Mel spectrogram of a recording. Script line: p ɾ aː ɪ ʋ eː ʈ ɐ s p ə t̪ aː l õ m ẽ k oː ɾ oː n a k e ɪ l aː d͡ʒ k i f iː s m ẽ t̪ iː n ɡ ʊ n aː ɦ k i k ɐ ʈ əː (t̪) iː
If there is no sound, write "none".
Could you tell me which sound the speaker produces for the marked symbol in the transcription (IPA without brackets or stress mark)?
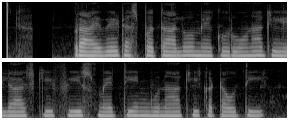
t̪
